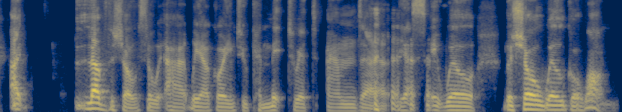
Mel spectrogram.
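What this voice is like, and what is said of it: Strained, worn-out voice. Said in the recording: “My voice is on the ropes”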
